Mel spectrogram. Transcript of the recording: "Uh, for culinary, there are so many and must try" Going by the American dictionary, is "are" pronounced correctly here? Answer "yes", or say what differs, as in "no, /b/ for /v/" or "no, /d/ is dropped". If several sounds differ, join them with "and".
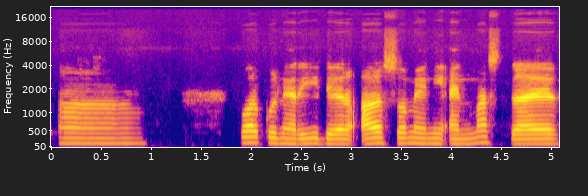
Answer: no, /l/ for /ɹ/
